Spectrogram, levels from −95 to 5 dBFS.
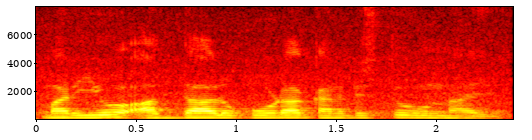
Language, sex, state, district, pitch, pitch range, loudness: Telugu, male, Telangana, Hyderabad, 150 Hz, 145-155 Hz, -17 LUFS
